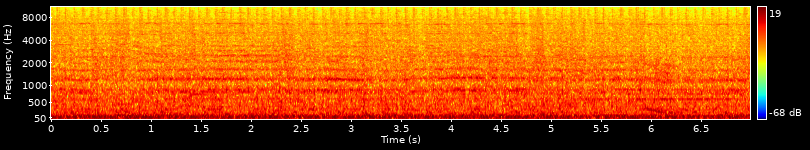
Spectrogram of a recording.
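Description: A heavy rotary gun fires in a rapid, unbroken stream of shots.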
